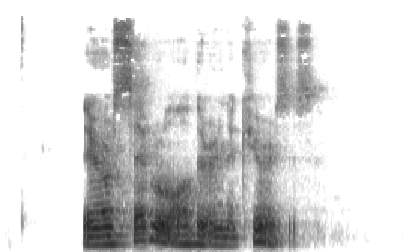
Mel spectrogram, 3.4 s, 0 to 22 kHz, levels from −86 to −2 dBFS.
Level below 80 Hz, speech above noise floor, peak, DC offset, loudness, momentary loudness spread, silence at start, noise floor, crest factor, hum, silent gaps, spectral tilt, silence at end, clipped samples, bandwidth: -64 dBFS; 65 dB; -4 dBFS; under 0.1%; -19 LUFS; 13 LU; 0.7 s; -84 dBFS; 18 dB; none; none; -5 dB/octave; 0.85 s; under 0.1%; 16.5 kHz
